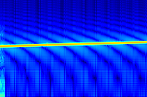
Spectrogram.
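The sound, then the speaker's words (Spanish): A single steady, high-pitched pure tone sounds for about three seconds, clear and constant, rising very slightly in pitch, a beep from an audiometry hearing test, with no other sounds. “A Jacinta le hicieron una audiometría Ahí le pedían que levante la mano cuando escuche los pitidos.”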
